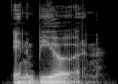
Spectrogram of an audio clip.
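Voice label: "En björn", Swedish; Karhu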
